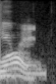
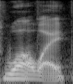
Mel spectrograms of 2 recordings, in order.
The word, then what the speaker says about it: Huawei: So as I understand it, it's Huawei. – How is it Huawei? It doesn't begin with a frickin' W.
